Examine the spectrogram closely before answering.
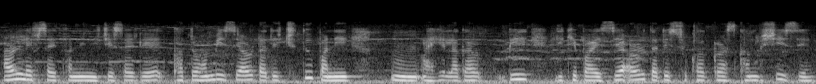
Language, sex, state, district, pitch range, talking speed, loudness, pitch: Nagamese, female, Nagaland, Dimapur, 180-200 Hz, 205 wpm, -15 LUFS, 190 Hz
